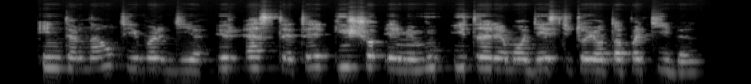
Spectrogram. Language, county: Lithuanian, Alytus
